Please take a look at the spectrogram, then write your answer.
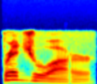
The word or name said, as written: Bridgewater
